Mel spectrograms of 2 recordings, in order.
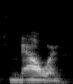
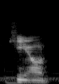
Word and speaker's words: Keown: He pronounces it Nowen. What? Not Keown. It's Nowen. Oh, really? Yeah. Did not know that. Yeah, it blew my mind. It's Korean. It's Nowen. It's weird.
